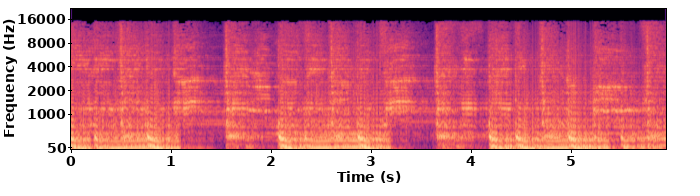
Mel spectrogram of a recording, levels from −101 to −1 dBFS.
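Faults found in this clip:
Robotic buzz at about 188 Hz over the whole clip, no clear octave jump. Planar audio read as interleaved, likely in the capture or decode buffer handoff. Each 5.33 ms block, which fits a 256-sample block, plays left-then-right at double speed, and that block rate is the buzz.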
